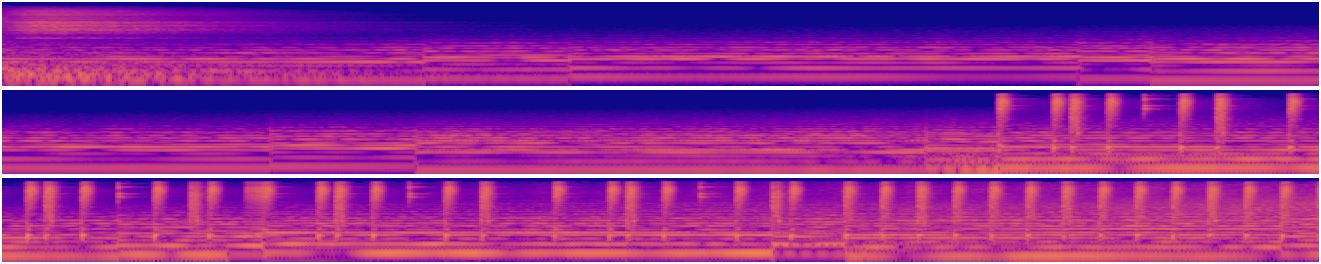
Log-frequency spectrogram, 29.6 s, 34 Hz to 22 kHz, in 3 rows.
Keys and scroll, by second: 4.2 /, 5.0 5, 5.1 Return, 7.7-9.5 typing, 10.5 ctrl+z, 13.2 space, 18.5 m, 25.7 /, 28.4 3.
